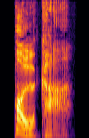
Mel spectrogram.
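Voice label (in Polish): "Polka", Polish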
